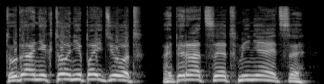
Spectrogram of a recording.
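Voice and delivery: shouted order. A narrator's reading.

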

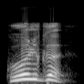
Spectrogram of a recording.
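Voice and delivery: a sudden high, loud alarmed outburst; frightened cry. A narrator's reading. Oblomov blurts out the name in fright, alarmed cry. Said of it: "вдруг вырвалось у испуганного Обломова".

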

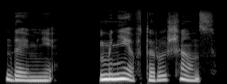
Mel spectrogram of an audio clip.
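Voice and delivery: pleading fervently, swelling loud; passionate plea. A narrator's reading. Husband begging wife for another chance, ardent. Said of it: "пылко произнёс Игорь".

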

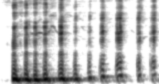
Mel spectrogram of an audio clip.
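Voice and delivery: high rising cackle of a smug winner; gloating chess player's laugh; cackling laugh. A narrator's reading. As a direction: crow with laughter over the chessboard. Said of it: "rồi thầy cười hành hạch".

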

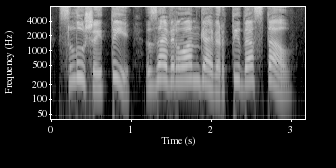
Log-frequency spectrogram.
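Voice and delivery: high, loud tirade; furious yelling. A narrator's reading. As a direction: yell it as if completely fed up. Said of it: "орала вампирша".

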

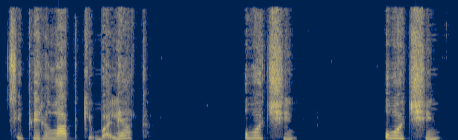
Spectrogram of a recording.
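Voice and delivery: high, plaintive little dog voice; mildly weepy high character voice; tearful. A narrator's reading. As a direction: complain pitifully, pitched well up. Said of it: "заплакала Шпиц".

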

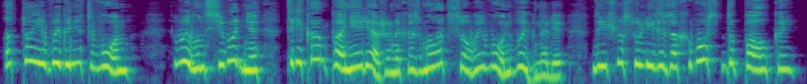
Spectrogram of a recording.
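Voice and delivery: put-on high young girl's voice, a bit pleading; daughter's voice. A narrator's reading. Daughter pleading with her father about mummers.

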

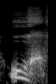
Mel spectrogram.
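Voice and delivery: high sharp gasp; a quick frightened "oh"; startled cry. Acted. Mergiona crying out at the mad palm, high. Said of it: "вскрикнула Мергиона".

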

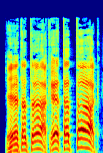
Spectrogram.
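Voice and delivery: loud, high, rising in force; rousing high-pitched shout; shouted agreement. A narrator's reading. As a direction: cry out eager assent like a whole crowd. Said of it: "закричали в один голос все хлопцы".

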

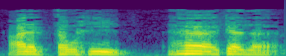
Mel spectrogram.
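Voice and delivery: ordinary delivery

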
